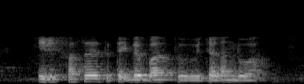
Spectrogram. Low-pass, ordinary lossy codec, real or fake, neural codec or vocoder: 3.6 kHz; none; real; none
